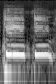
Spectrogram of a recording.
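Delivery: very high, loud ding; high bleep sound. Shown as a demonstration. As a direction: imitate a censor bleep. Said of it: "just like".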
